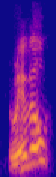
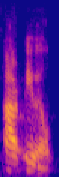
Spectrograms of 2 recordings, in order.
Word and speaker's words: REvil: funny fact is that the win answer is rebel but in fact uh the group or this ransomware as a service program it should be pronounced as are we will uh because even their representatives i think many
